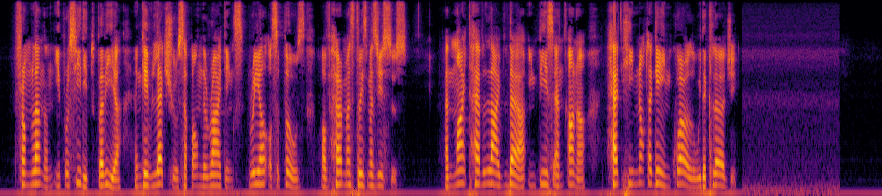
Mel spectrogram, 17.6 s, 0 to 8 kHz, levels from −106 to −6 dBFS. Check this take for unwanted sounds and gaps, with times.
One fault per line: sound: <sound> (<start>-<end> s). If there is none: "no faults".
no faults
